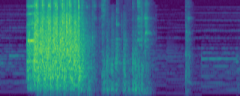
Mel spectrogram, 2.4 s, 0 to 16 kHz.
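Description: NERF M134 Minigun blaster firing a 6-shot burst, a loud rapid whirring rattle for about a second, then a shorter spinning burst and a brief click, indoors in a studio.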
